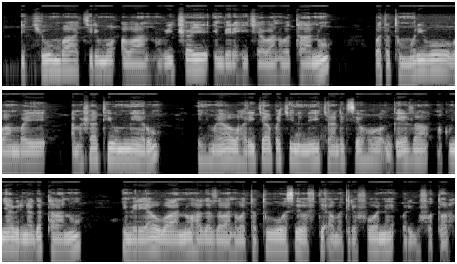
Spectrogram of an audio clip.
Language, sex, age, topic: Kinyarwanda, female, 25-35, finance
